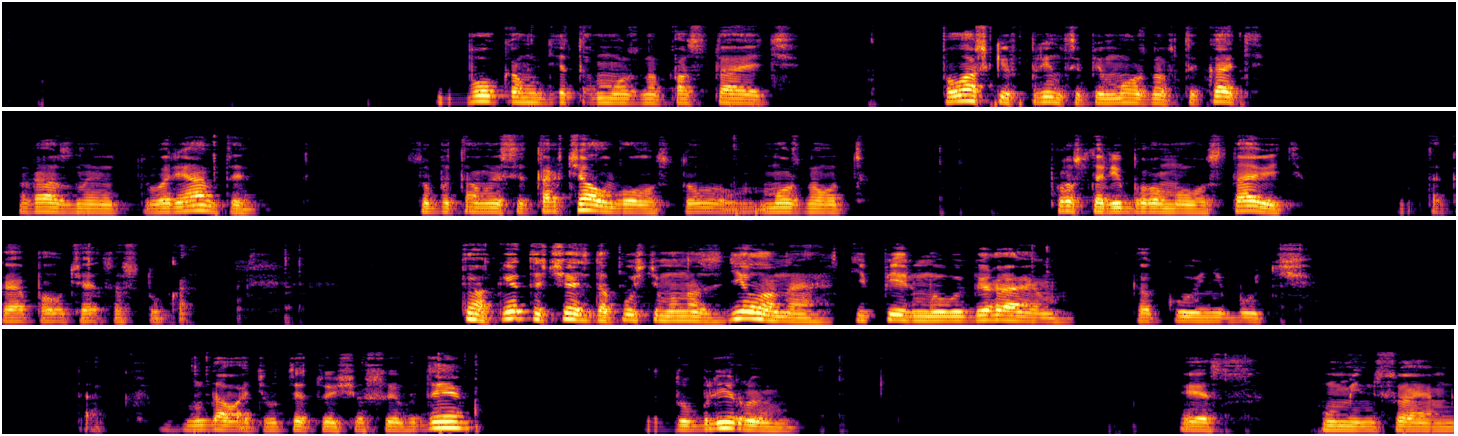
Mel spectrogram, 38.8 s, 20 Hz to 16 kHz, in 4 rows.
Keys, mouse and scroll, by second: 0.3-1.6 middle drag, 2.4 r, 3.6 click, 4.0 middle click, 4.8 r, 5.8 click, 6.7 g, 8.3-10.3 middle drag, 11.1 r, 13.7 click, 14.6 g, 16.1 drag, 16.5-20.1 middle drag, 21.2 click, 22.1-22.7 middle drag, 23.5 click, 26.1 click, 27.9 click, 30.3 click, 32.1 shift+d, 34.6 click, 36.3 s, 38.5 g.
